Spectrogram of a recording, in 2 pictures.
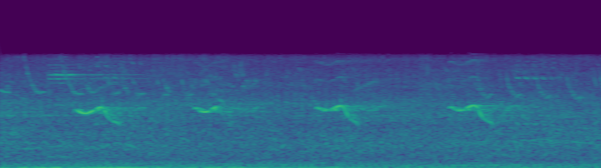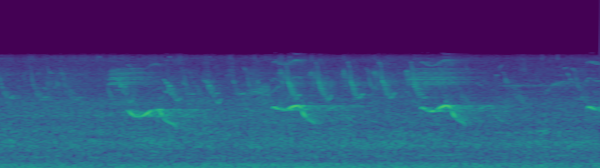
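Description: A bird calling over and over, a short hooked note repeated about eight times, every one to two seconds. Fainter, higher chirps of other birds come in behind it, mostly in the second half.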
